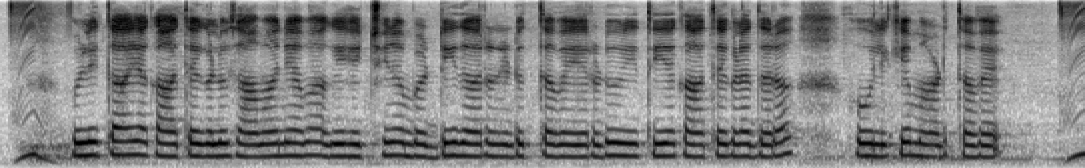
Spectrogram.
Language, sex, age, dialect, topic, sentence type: Kannada, female, 36-40, Central, banking, statement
